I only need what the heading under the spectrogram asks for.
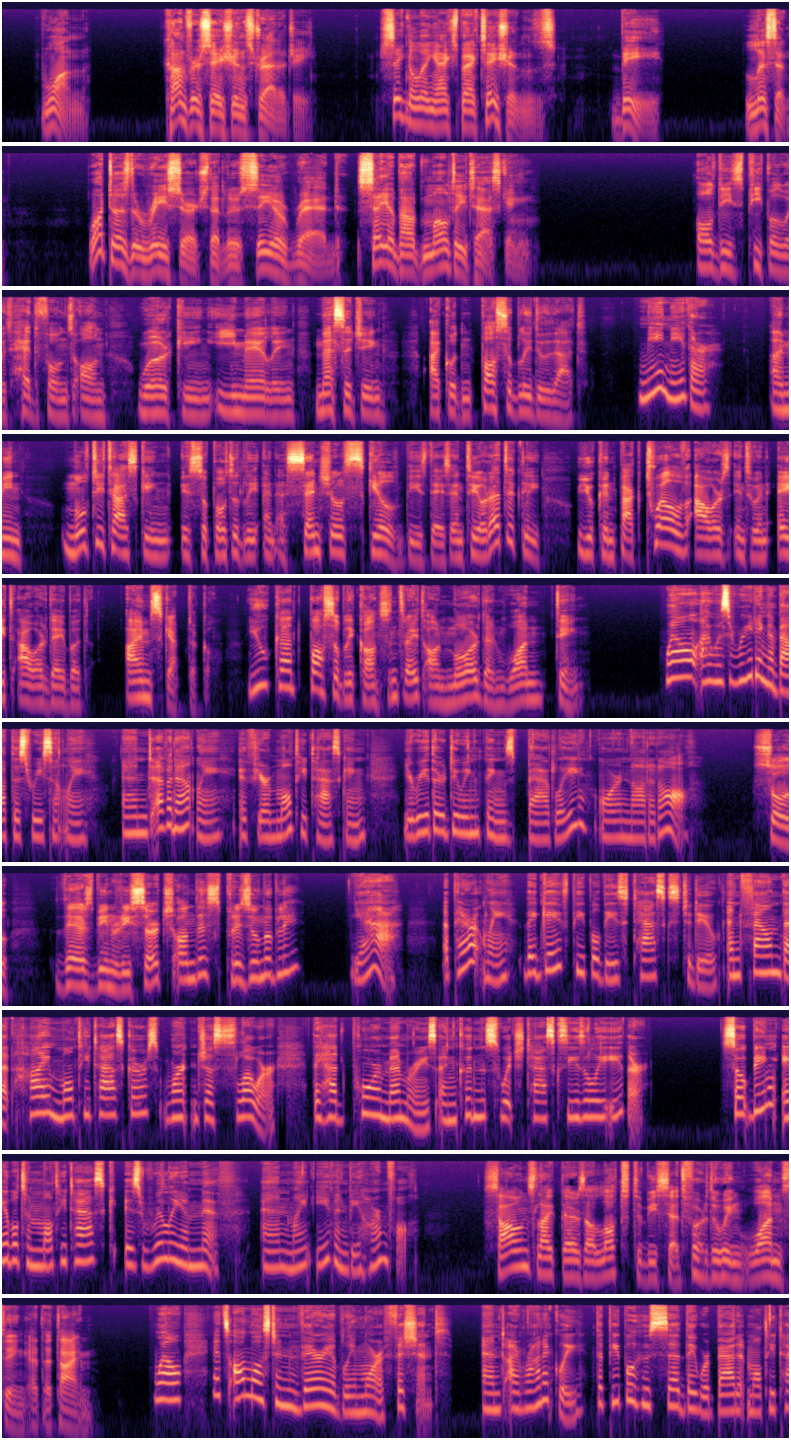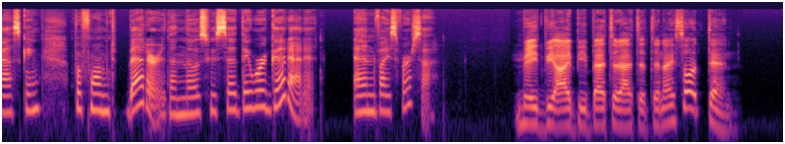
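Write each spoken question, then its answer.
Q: What does the research that Lucia read say about multitasking?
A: If you multitask you do things badly or not at all; high multitaskers were slower, had poor memories and couldn't switch tasks easily, so multitasking is a myth and may be harmful.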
